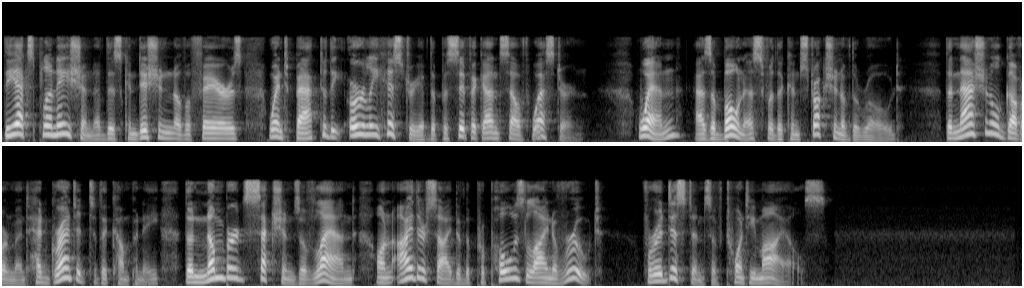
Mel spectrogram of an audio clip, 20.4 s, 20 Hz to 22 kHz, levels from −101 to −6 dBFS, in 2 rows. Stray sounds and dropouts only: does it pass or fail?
pass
